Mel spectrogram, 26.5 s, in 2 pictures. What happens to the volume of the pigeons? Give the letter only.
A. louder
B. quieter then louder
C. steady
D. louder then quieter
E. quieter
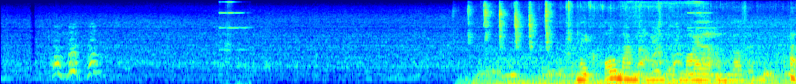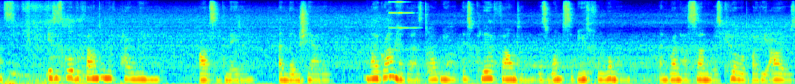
E.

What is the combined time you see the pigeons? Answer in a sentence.
You can hear the pigeons for 8 seconds altogether.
